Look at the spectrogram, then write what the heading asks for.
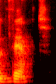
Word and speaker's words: verte: as you can see when there's the e in the feminine form you're going to pronounce the t then so la verte like with red it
